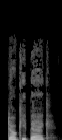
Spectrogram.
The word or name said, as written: doggybag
